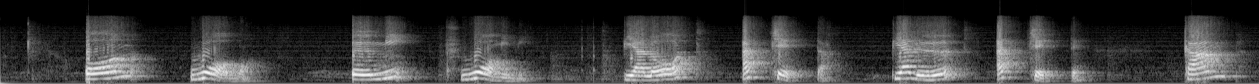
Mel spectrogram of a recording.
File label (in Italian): plurali, Peveragno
